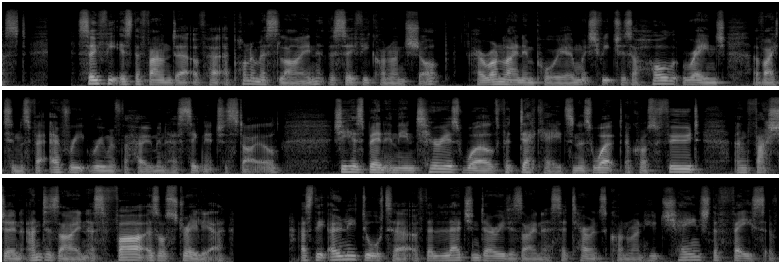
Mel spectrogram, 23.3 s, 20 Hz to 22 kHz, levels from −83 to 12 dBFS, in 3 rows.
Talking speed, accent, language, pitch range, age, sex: 180 wpm, British, English, 90-110 Hz, 20-39, male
